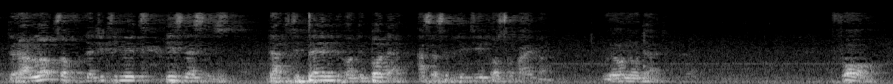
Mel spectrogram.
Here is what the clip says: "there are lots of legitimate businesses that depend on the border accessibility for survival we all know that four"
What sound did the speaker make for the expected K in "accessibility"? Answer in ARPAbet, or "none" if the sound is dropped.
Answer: none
